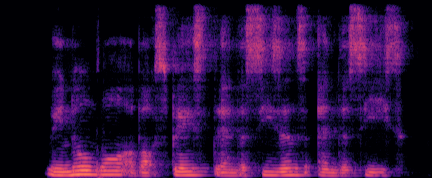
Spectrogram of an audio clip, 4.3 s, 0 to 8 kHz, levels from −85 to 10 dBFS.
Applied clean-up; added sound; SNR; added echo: neural mask model DeepFilterNet 3.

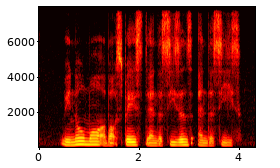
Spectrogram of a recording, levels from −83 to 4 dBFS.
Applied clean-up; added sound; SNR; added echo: none; none; none; none.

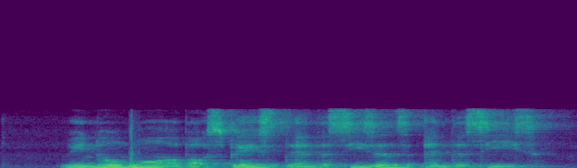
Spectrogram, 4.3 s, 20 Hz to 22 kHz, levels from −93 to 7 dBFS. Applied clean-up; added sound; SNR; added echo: none; Knock; 8 dB; reverberation time 0.7 s.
